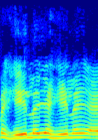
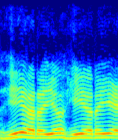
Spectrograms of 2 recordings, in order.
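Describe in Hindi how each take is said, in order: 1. यह शब्द L की आवाज़ के साथ बोला गया है। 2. यह शब्द R की आवाज़ के साथ बोला गया है। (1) "उसके स्थान पर हे लय हे लय ऐसा कहते हुए पराजित हो गए" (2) "उन्हें जो है वो हे अरय हे अरय ऐसा कहना था"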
